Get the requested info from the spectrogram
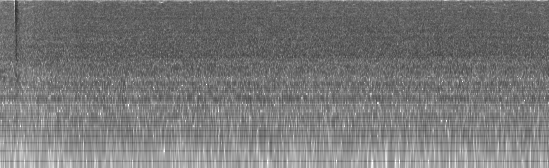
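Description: Steady rushing of filtered air pushed out by a laminar flow hood's fan, with a low hum underneath. A single light click comes just after the start.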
